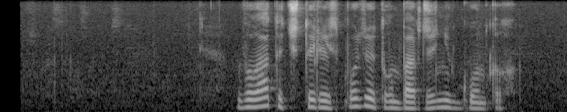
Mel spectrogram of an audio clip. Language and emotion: Russian, neutral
